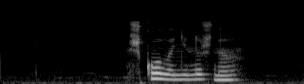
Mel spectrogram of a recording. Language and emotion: Russian, neutral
